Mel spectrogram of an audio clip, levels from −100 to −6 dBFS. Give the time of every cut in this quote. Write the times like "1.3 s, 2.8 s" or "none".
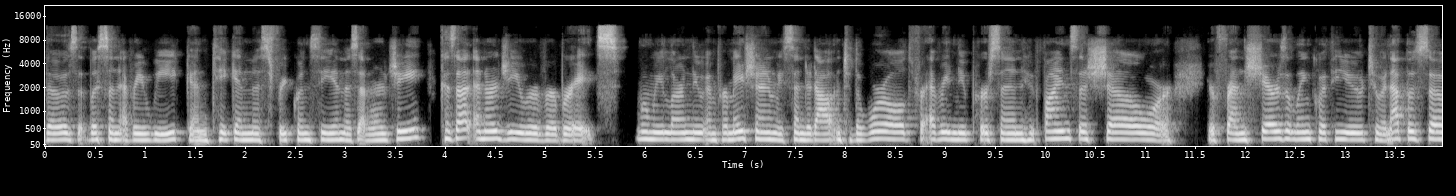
none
